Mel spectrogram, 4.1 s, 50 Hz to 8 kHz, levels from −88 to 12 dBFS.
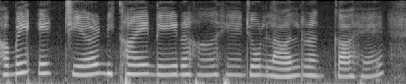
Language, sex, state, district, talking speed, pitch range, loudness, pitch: Hindi, female, Assam, Kamrup Metropolitan, 175 wpm, 270-310 Hz, -15 LUFS, 285 Hz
